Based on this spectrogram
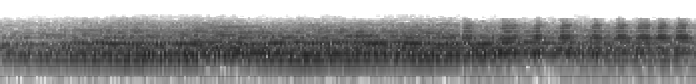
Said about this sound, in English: You're honking at us, lady. How do you expect me to move my car with your truck in the way?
